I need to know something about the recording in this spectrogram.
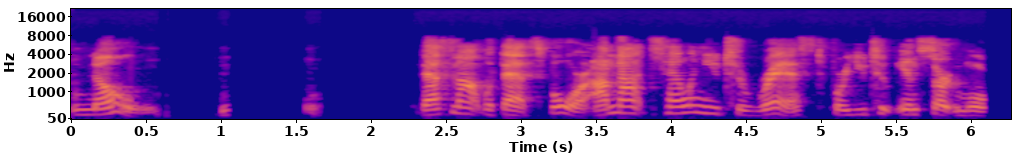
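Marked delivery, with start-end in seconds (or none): none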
